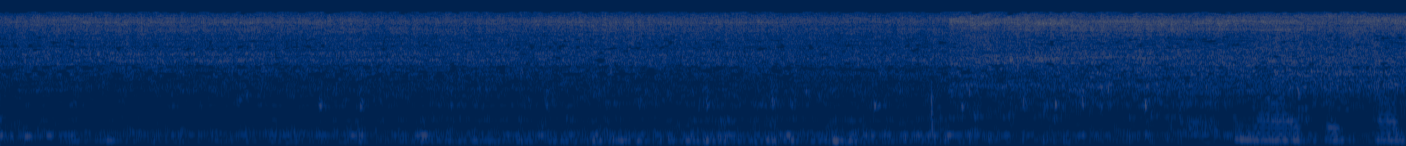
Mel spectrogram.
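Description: A bathroom sink faucet runs steadily, a close continuous splash and gush of water into the basin that grows slightly louder partway through.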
